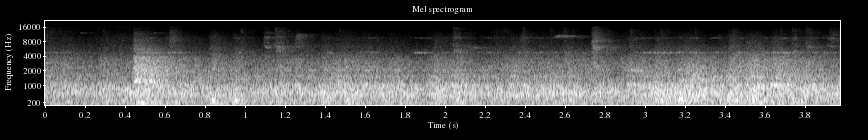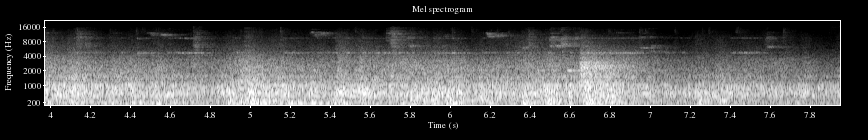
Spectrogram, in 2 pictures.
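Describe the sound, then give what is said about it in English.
A train rumbles steadily along the tracks, its cars rattling and clacking with a dense, continuous roar, heard from on board an open cattle car, with occasional sharper metallic clanks. “Hello there, mighty odd place to climb on a train.”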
